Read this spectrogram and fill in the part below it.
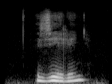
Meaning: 1. greenery, verdure (vegetation) 2. greens (leaves and green stems of plants eaten as vegetables or in salads) 3. green (color or pigment) 4. dollars, greenbacks
- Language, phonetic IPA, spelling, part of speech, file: Russian, [ˈzʲelʲɪnʲ], зелень, noun, Ru-зелень.ogg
